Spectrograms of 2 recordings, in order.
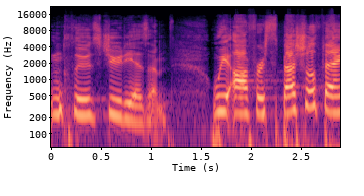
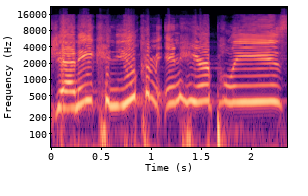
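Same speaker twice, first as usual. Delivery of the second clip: high-pitched urgent calling; 9 semitones higher, 3 dB louder than usual. Retelling a call from the kitchen to cousin Jenny: imitating Joan yelling. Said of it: "we hear Joan yell from the kitchen".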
